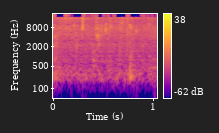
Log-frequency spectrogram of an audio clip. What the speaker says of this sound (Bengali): এবার আলু ভাজি করার জন্য তেল দিয়ে দিল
